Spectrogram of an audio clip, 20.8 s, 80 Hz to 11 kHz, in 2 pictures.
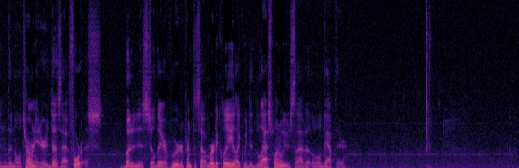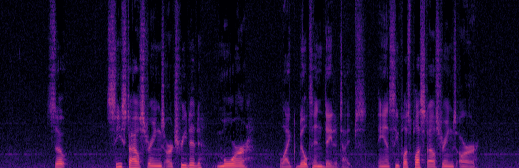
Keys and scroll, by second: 8.4 f.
